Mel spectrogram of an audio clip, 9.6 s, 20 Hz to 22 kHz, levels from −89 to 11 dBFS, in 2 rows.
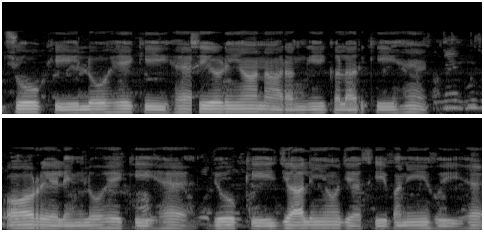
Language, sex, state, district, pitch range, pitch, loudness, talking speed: Hindi, male, Uttar Pradesh, Hamirpur, 100-110 Hz, 105 Hz, -31 LUFS, 135 wpm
